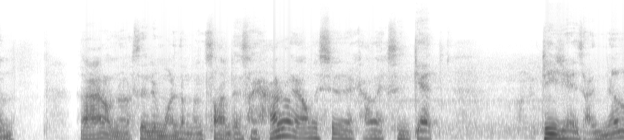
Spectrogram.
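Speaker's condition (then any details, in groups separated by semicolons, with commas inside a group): Brain injury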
